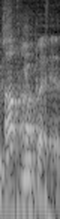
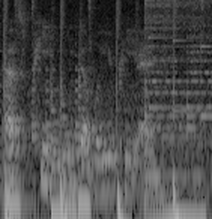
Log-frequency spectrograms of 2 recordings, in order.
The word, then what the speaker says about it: Spewpa: I don't know who Spupa is.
